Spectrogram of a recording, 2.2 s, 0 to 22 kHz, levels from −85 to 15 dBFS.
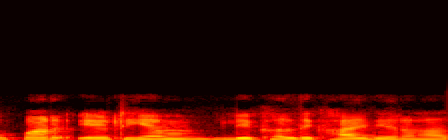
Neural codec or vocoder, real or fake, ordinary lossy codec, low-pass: codec, 44.1 kHz, 7.8 kbps, DAC; fake; none; 7.2 kHz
